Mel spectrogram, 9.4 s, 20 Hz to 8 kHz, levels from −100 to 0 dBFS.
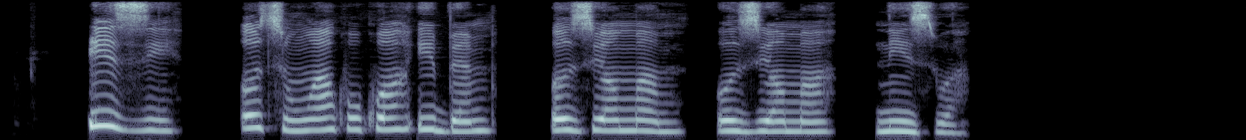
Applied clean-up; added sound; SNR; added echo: none; none; none; none.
